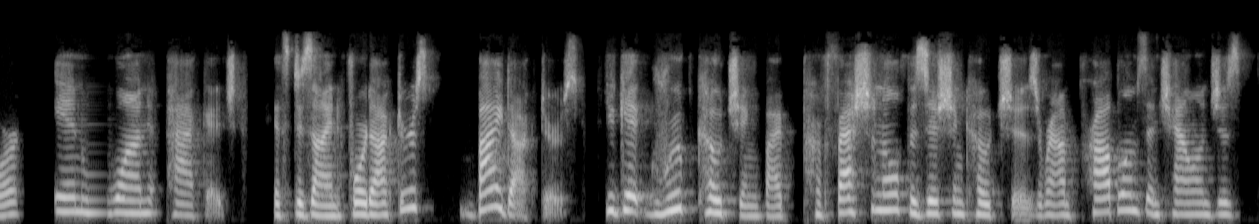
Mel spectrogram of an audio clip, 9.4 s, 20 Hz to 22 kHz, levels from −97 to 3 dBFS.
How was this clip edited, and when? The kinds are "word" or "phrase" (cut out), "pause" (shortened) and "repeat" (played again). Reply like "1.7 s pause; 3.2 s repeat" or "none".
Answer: 4.5 s pause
